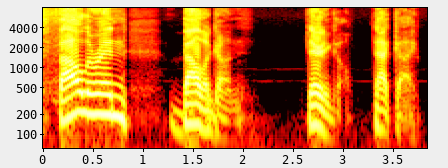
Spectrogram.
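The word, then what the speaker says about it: Folarin Balogun: I still can't do it, but phonetically, it's it's Fowlerin Balagun.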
